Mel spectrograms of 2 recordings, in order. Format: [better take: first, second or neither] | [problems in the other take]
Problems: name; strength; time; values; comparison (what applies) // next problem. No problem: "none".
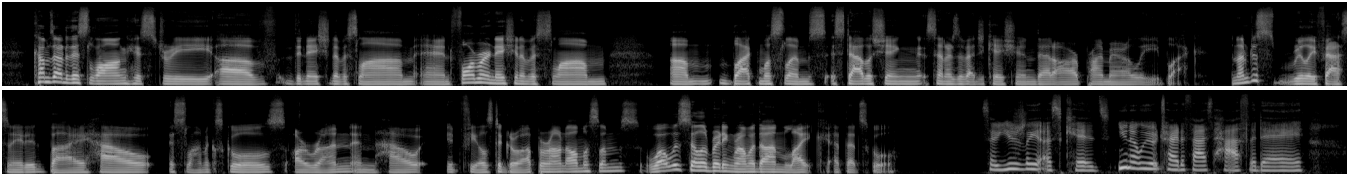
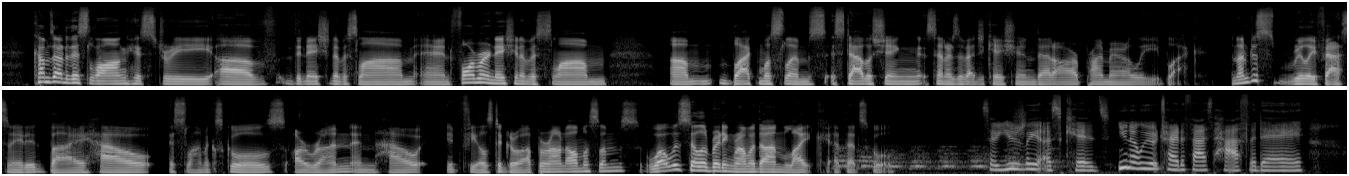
first | dog barking; faint; from 22 to 24 s; peak 15 dB below the speech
